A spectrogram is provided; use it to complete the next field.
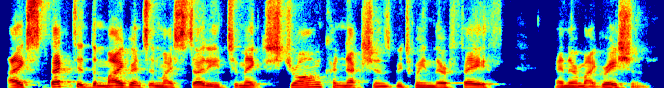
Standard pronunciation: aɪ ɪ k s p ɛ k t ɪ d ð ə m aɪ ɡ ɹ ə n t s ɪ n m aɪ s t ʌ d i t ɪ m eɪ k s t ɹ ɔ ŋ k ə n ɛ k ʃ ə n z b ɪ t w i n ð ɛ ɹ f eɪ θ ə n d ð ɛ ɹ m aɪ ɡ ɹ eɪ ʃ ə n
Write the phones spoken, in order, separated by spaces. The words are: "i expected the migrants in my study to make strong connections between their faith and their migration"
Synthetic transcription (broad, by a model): aɪ ɪ k s p ɛ k t ɪ d ð ə m aɪ ɡ ɹ ə n t s ɪ n m aɪ s t ʌ d i t ɪ m eɪ k s t ɹ ɔ ŋ k ə n ɛ k ʃ ə n z b ɪ t w i n ð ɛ ɹ f eɪ θ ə n ð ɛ ɹ m aɪ ɡ ɹ eɪ ʃ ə n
